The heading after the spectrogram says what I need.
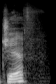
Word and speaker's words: GIF: I've personally created was animated gif or GIF however you want to pronounce it I made a ton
